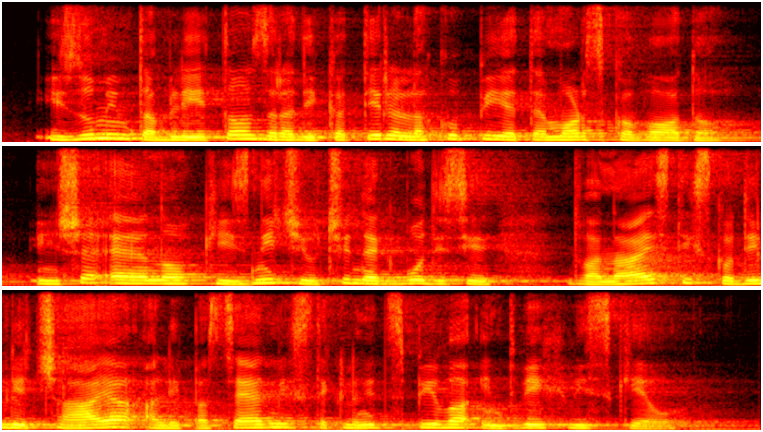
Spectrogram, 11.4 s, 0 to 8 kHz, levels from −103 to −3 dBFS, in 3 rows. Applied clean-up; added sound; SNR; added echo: none; none; none; none.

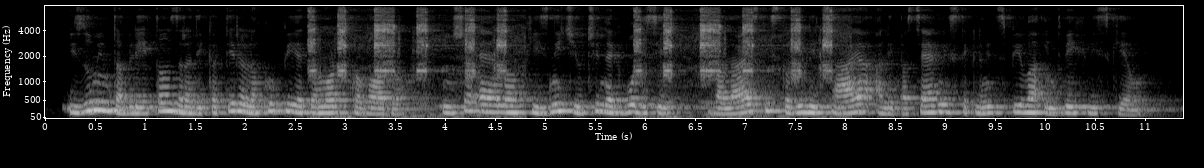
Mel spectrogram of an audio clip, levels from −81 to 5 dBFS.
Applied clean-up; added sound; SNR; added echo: none; Printer; 9 dB; reverberation time 0.4 s.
